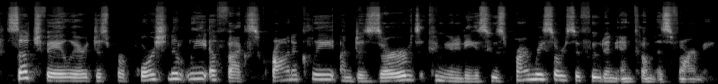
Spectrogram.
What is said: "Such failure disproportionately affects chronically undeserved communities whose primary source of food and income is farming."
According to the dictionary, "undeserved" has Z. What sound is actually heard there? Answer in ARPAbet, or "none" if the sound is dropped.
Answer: Z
